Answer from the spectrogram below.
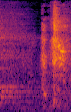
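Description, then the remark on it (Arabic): A sharp sneeze bursts out after a brief quiet during an Arabic lesson on Islamic inheritance law, a short breathy intake followed by a louder, hissing explosion of air, heard on its own without talk. “يرحمك الله”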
